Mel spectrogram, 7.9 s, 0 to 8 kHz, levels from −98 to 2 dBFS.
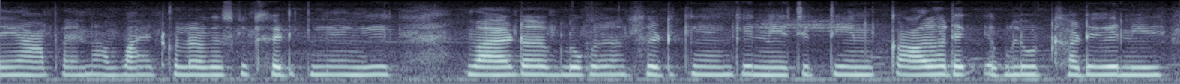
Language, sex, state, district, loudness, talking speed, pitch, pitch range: Hindi, female, Chhattisgarh, Sarguja, -19 LUFS, 190 wpm, 240 Hz, 235-240 Hz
